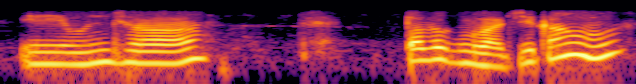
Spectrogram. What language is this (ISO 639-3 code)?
nep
